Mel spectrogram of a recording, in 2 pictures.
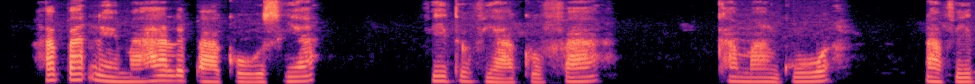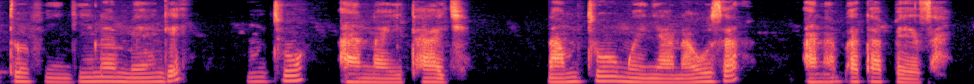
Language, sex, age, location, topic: Swahili, male, 18-24, Nakuru, finance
